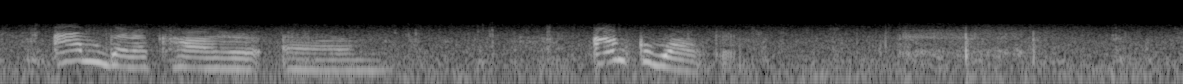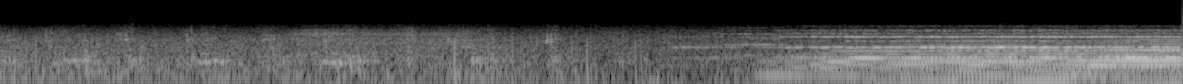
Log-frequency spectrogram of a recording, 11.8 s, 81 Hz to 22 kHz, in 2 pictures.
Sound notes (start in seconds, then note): 4.8 squirting sound; 9.3 soft upbeat music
